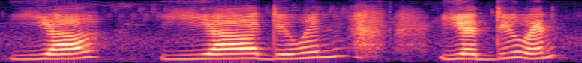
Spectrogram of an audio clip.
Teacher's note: we're going to start this question with just you, which is reduced to y.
